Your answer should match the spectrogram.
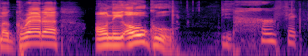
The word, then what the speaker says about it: Onieogou: She goes by the name of Greta Onieogou. Perfect pronunciation.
